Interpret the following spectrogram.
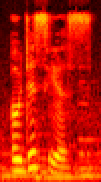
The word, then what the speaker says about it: Odysseus: How to pronounce Odysseus. Odysseus.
